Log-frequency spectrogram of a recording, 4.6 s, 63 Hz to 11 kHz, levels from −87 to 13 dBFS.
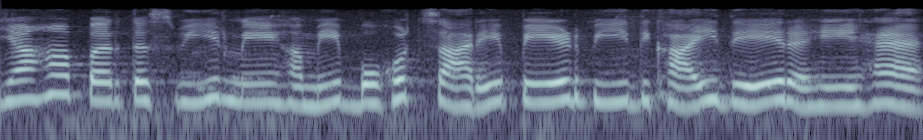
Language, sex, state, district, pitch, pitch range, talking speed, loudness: Hindi, female, Punjab, Fazilka, 255 Hz, 240-270 Hz, 170 wpm, -15 LUFS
